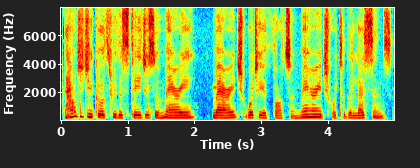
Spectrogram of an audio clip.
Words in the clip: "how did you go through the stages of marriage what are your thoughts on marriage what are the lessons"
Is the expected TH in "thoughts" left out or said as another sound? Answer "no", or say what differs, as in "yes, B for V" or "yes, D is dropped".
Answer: no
